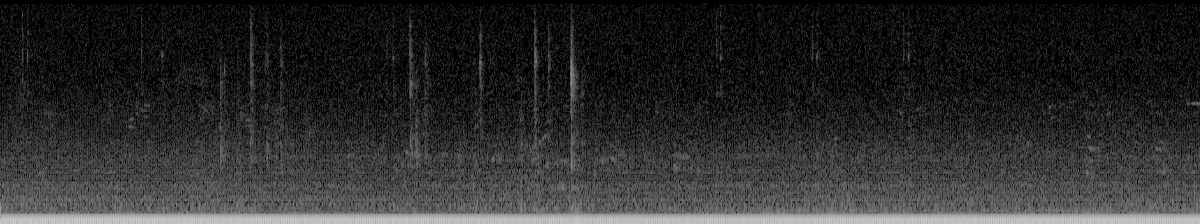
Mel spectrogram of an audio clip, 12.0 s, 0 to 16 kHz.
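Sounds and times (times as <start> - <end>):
low hum: 0.0 - 12.0
faint clicks: 1.2 - 9.4.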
